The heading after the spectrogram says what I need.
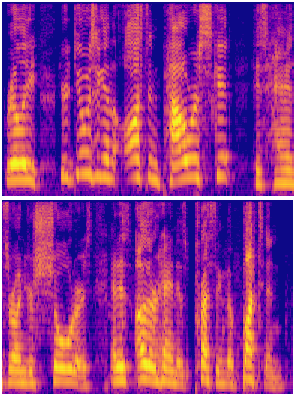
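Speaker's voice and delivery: high, very loud incredulous rant; exasperated shouting; outraged. Real, not acted. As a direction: yell the contradiction back at the author. Outraged at plot error.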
